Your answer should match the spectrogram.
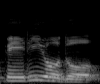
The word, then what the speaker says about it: período: Agora, período, eu vou cuidar, porque existe uma sílaba em período que é representada por uma letra só. Então, período, última, penúltima, antepenúltima. Ela também é uma proparoxítona.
